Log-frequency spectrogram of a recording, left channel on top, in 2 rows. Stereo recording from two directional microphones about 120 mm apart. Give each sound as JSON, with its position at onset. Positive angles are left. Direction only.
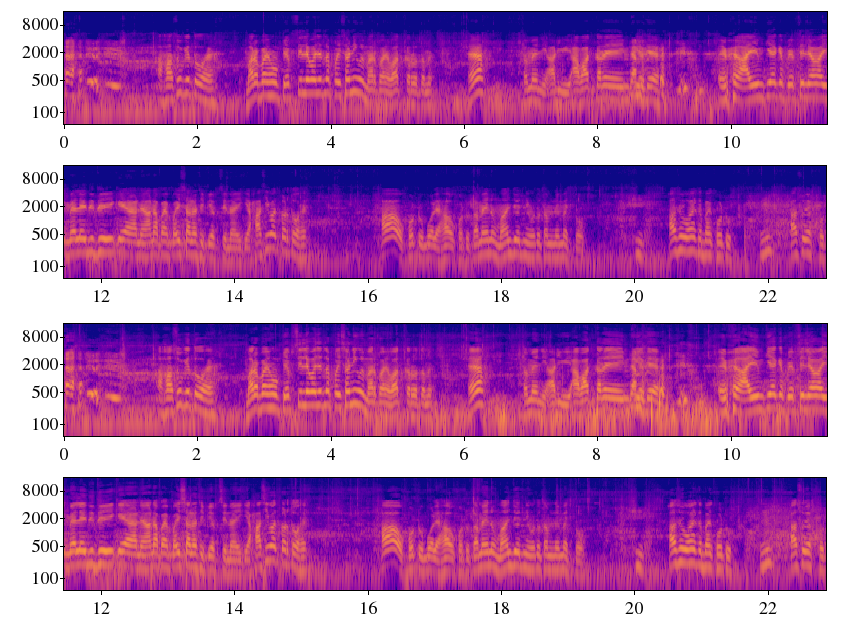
{"t": 0.0, "sound": "speech", "side_deg": -45}
{"t": 1.4, "sound": "speech", "side_deg": -10}
{"t": 7.6, "sound": "speech", "side_deg": -5}
{"t": 16.1, "sound": "speech", "side_deg": -15}
{"t": 16.9, "sound": "speech", "side_deg": -20}
{"t": 20.5, "sound": "speech", "side_deg": -25}
{"t": 21.9, "sound": "speech", "side_deg": -65}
